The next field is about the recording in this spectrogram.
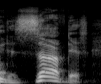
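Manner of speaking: ordinary talk, nothing marked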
